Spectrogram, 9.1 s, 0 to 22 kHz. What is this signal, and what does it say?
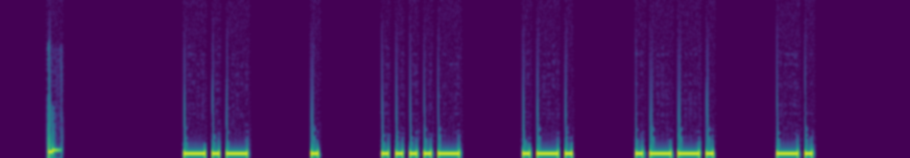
Morse code, heard as a keyed tone, about 17 wpm, spaced as for 10 wpm, 700 Hz. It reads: KE4RPN
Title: USA Call Signs - 3x Character Spacing - 17wpm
